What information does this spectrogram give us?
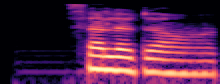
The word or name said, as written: celadon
